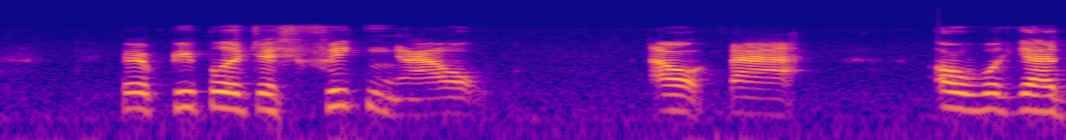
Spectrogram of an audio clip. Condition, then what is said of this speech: Cerebral palsy. It's because of the speech impediment.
